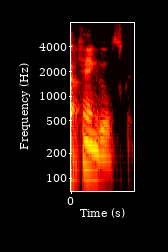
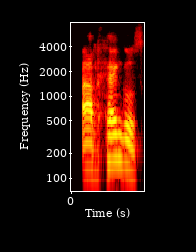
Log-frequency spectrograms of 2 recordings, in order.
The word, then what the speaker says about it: Arkhangelsk: In Russian, it's pronounced Arkhangelsk, but in English, I think it's just archangels.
